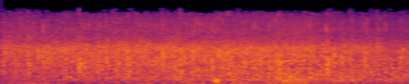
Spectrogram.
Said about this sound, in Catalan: Així tenim un gran públic aquí. Comença amb aplaudiments. Exactament, no? Un gran públic aquí que ens ha aplaudit donant-nos les gràcies per això.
